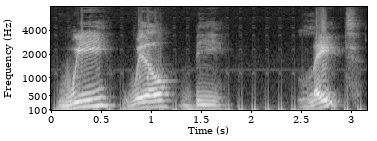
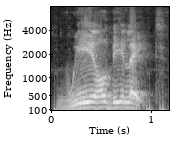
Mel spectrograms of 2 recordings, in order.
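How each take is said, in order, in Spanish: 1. 'Will' se dice como una palabra completa y separada. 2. 'Will' se acorta y se une al pronombre.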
